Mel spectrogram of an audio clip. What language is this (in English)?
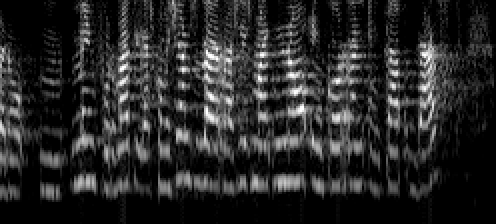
Catalan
